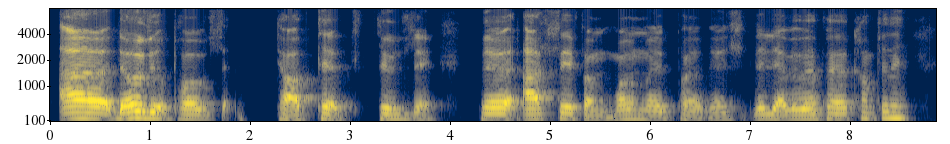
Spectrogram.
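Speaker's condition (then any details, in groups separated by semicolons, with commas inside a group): Cerebral palsy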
